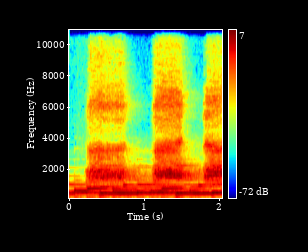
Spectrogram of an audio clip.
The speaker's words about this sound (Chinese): 当傍晚来临，乌鸦飞过了屋顶，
